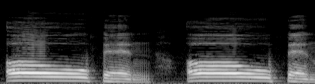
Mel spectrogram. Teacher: to say this word you're not saying oppos with an a you're using that hidden W you're bringing your lips forward · you're using that hidden W, you're bringing your lips forward and you're saying open, open, like that. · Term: O sound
